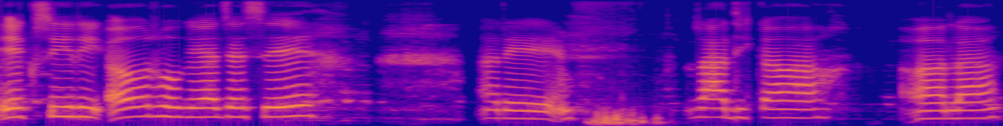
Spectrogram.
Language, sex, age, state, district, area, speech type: Hindi, female, 30-45, Uttar Pradesh, Jaunpur, rural, spontaneous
